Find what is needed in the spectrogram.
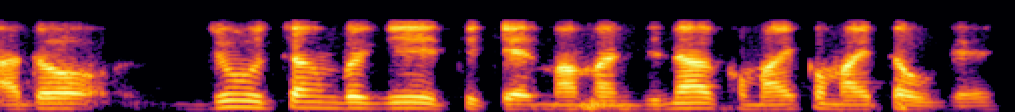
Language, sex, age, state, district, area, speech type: Manipuri, male, 18-30, Manipur, Kangpokpi, urban, conversation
